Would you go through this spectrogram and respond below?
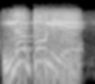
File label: voice message load, crew tanks serbian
